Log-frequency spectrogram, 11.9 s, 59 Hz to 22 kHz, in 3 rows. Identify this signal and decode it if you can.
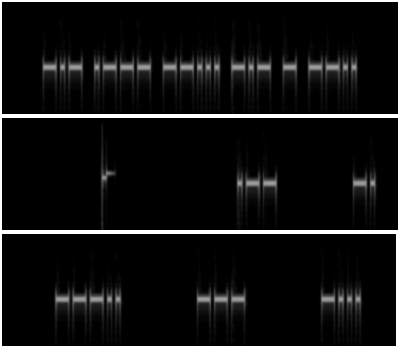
Morse code, heard as a keyed tone, about 28 wpm, spaced as for 15 wpm, 700 Hz. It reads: KJ7KTZ WN8OB
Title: USA Call Signs - 6 Characters - 6x Character Spacing - 28wpm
